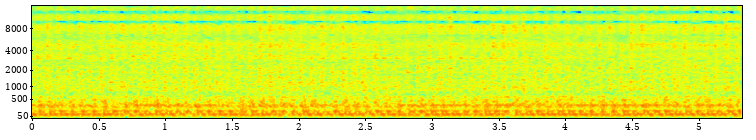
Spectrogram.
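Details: 2006 Honda TRX450R, stock exhaust, idling; owner reports bogging and dying when hot. Even, steady low thumping with no misses or stumbles; normal idle.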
